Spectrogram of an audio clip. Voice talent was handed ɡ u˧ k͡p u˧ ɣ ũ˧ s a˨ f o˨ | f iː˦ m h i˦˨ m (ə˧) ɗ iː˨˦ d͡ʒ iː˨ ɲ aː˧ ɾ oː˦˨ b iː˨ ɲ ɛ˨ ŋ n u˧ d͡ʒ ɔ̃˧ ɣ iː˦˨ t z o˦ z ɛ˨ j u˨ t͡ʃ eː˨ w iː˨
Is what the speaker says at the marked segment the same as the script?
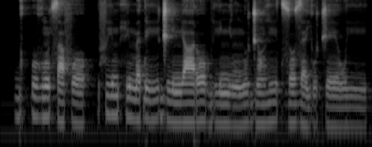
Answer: no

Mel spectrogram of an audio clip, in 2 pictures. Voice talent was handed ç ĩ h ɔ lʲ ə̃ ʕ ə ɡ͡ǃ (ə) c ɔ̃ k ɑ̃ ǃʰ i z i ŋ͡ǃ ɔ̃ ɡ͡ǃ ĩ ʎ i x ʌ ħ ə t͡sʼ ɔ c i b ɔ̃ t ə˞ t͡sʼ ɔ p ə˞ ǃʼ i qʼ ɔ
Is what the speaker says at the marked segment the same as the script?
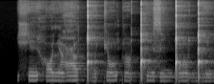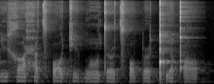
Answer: no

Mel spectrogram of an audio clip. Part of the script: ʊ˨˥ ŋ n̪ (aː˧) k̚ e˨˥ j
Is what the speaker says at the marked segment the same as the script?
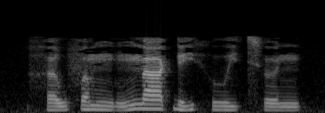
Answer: no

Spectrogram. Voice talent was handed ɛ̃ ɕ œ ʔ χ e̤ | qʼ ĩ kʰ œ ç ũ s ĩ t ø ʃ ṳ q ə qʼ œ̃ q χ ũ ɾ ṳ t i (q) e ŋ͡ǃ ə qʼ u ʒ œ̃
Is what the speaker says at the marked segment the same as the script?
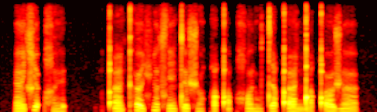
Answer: no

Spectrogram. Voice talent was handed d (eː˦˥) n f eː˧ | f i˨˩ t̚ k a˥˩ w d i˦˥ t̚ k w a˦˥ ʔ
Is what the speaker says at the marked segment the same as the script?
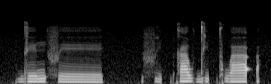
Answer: no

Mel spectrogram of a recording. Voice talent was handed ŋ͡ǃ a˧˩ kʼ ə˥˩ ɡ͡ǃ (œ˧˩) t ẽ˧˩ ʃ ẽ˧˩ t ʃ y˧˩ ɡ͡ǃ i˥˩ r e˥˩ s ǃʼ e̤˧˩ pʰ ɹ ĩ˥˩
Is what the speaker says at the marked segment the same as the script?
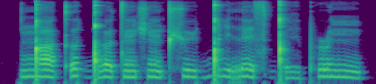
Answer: yes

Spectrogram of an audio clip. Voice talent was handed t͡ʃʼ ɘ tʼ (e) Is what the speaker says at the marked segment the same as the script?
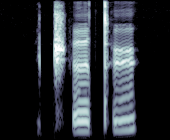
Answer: no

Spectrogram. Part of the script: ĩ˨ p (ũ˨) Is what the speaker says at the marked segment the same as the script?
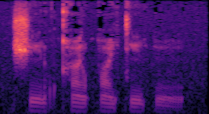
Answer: yes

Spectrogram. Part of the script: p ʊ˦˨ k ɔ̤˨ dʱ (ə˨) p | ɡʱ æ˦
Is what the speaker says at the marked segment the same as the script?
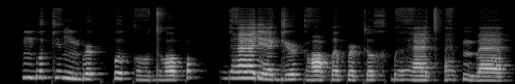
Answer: no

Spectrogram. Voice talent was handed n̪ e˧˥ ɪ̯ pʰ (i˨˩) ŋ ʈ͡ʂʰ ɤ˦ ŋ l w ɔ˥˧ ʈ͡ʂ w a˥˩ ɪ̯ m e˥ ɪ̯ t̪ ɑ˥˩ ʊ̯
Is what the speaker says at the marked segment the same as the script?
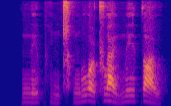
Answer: yes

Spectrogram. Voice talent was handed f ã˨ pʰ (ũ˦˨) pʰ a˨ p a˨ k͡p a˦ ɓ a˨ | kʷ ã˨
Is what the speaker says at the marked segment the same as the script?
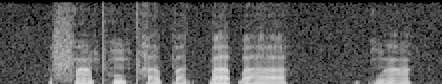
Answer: yes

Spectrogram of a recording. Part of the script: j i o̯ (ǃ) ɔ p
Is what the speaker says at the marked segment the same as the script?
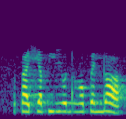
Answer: no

